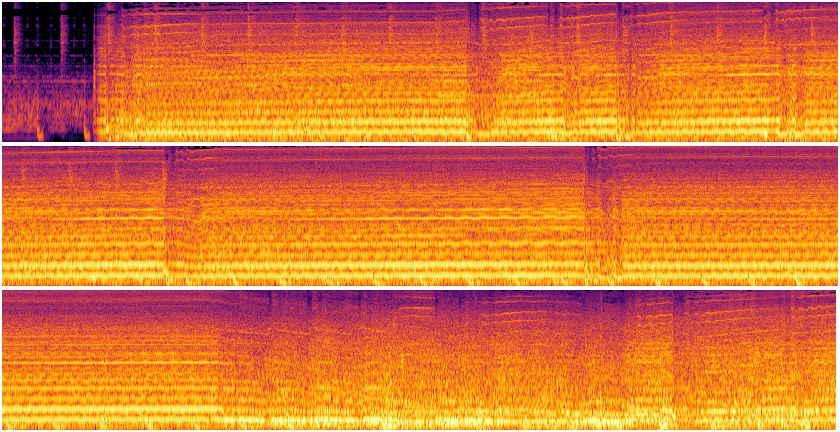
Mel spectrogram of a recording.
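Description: A racing car engine roars at high revs, dropping briefly at each gear change.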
